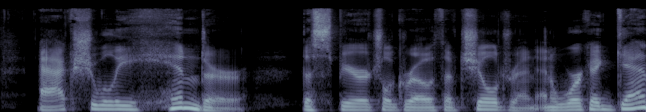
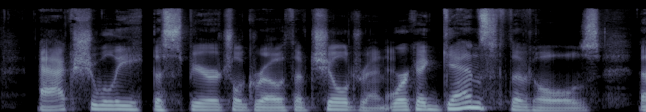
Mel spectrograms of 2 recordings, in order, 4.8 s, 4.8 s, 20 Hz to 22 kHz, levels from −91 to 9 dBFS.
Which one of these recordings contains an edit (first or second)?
second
